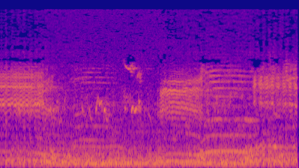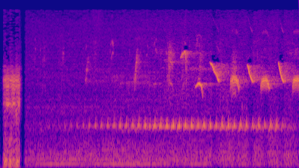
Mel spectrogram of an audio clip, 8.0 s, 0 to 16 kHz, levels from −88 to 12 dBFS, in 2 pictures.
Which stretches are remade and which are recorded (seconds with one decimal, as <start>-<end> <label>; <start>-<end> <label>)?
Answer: 0.0-1.0 remade; 1.0-2.4 recorded; 2.4-6.0 remade; 6.0-8.0 recorded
